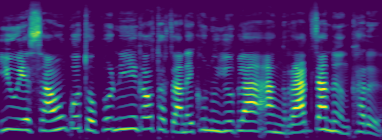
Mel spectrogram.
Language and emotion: Bodo, angry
